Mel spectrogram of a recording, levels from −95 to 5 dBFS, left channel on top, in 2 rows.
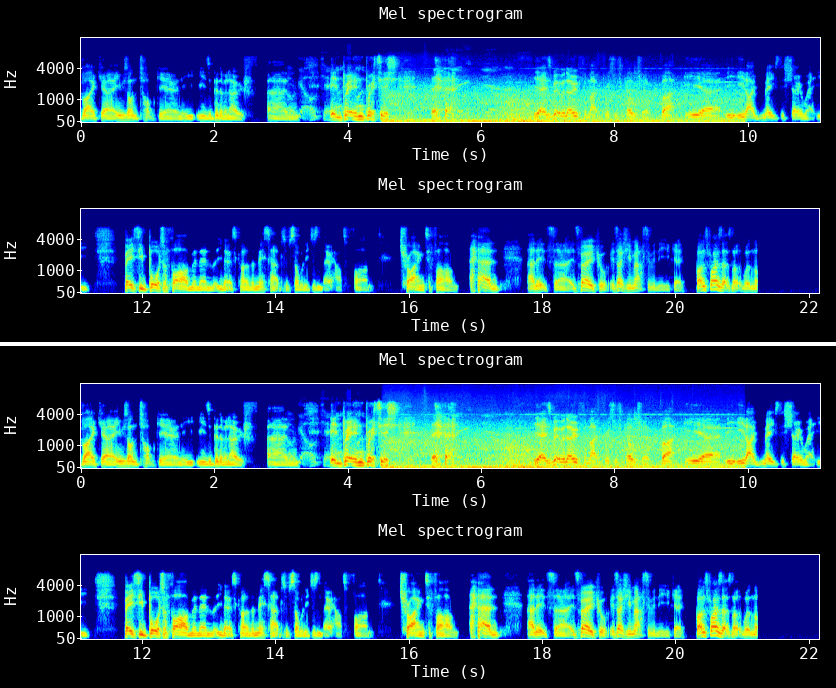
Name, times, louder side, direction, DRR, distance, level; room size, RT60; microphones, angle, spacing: voice 1, 0.0-3.3 3.7-5.6 6.8-15.4 15.9-21.2, right 4 dB, 30° right, 0.4 m, -25 dB
voice 2, 3.1-4.4 5.3-7.2, right 1 dB, 15° right, 5.9 m, -43 dB
sound 1, 4.5-10.0, right 2 dB, 80° right, 1.4 m, -28 dB
head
